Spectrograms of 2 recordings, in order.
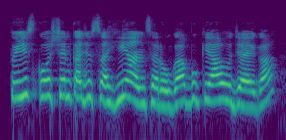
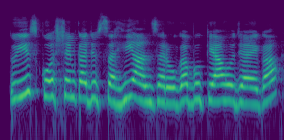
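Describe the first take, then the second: The two takes are said the same way.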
